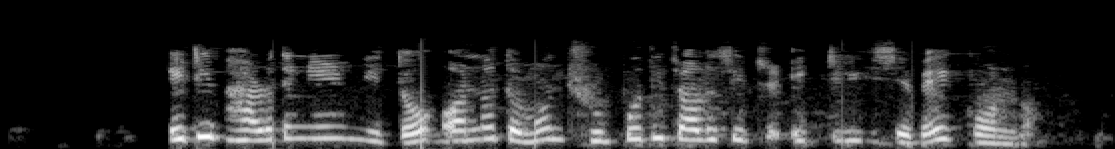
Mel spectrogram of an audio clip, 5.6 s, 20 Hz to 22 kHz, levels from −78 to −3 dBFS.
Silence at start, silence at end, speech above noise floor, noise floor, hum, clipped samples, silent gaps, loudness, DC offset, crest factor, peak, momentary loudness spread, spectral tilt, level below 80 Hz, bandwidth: 0.85 s; 0.4 s; 45 dB; -61 dBFS; none; under 0.1%; none; -16 LUFS; under 0.1%; 16 dB; -2 dBFS; 11 LU; -6.5 dB/octave; -56 dBFS; 7 kHz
